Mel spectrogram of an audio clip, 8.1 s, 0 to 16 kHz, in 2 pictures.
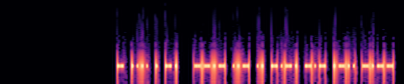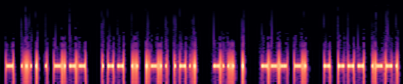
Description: Morse code, heard as a keyed tone, about 48 wpm, 700 Hz. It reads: THEN QUICKLY THEY WILL BE ON TOP
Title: Sentences from Top 700 Words 50wpm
